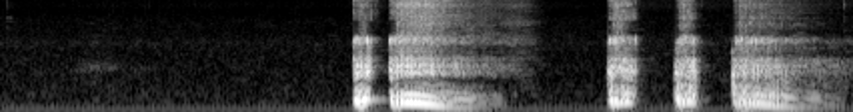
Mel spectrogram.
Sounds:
Throat clearing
